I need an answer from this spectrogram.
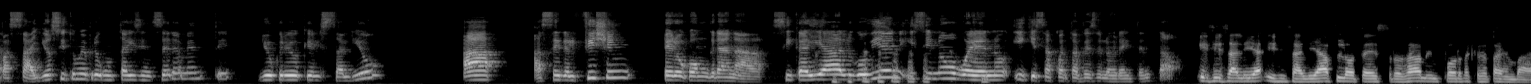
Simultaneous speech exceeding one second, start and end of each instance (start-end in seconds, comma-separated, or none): none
